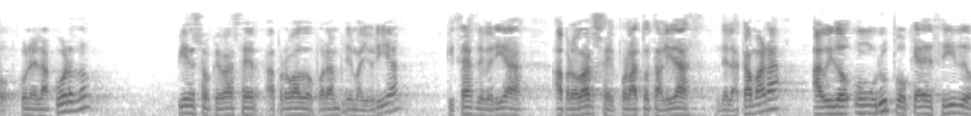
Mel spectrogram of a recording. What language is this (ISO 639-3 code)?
spa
